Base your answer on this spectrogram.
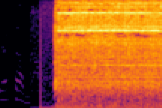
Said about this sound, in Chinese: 闹钟响了。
